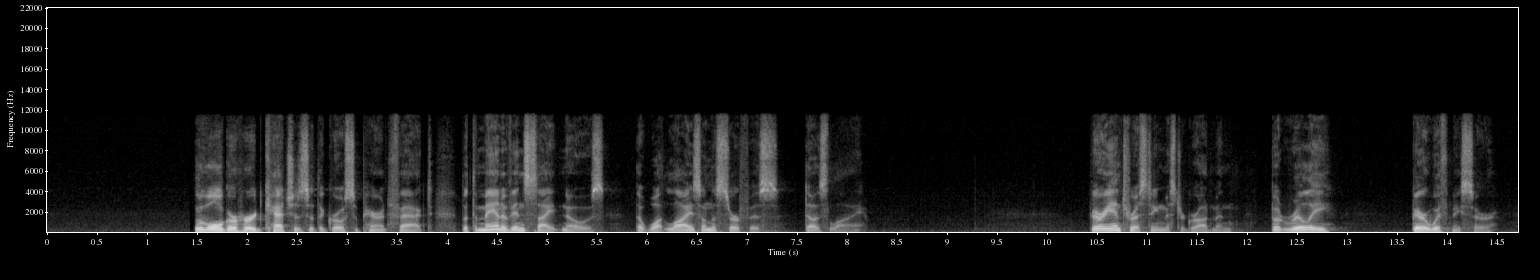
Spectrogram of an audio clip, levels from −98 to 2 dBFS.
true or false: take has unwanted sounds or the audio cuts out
false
